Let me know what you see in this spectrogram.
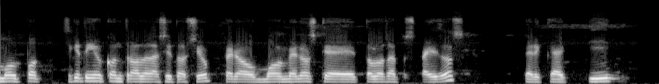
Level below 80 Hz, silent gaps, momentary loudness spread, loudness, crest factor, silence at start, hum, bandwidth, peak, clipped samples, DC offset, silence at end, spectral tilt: -54 dBFS; none; 6 LU; -12 LUFS; 12 dB; 0 s; none; 9.6 kHz; 0 dBFS; under 0.1%; under 0.1%; 0.4 s; -6.5 dB/octave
